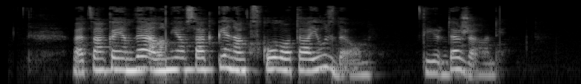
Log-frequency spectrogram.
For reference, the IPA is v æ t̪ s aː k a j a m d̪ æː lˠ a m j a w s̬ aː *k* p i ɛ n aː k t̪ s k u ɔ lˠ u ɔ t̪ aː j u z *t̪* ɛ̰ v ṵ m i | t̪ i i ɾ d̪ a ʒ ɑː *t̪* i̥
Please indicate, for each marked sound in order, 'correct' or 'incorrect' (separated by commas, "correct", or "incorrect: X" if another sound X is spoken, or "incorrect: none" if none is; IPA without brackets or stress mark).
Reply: correct, incorrect: d̪, incorrect: d̪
